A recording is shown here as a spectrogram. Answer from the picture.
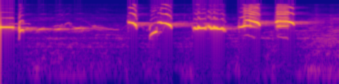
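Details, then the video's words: Oriental magpie-robin song used to draw out fighter character in untrained birds: a long wavering whistle, then quick series of looping, downslurred and rising whistled notes, loud and varied. "terapi tes Kacer bahan cepat keluar karakter fighter"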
